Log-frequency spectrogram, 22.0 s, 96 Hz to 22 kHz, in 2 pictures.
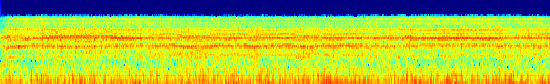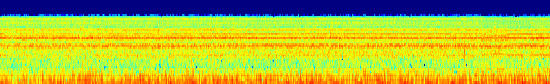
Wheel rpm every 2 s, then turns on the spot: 130, 160, 160, 160, 160, 160, 160, 160, 160, 160, 160.
none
